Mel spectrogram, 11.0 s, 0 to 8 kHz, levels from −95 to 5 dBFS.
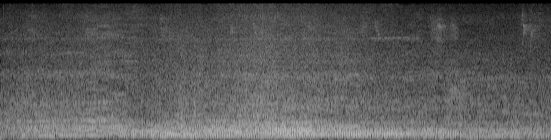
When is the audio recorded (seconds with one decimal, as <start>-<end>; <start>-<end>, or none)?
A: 0.0-1.7; 3.2-6.4; 7.2-8.1; 9.6-11.0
